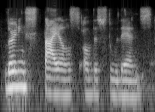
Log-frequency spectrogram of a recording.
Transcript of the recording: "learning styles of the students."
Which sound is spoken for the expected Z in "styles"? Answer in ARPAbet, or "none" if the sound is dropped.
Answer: S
